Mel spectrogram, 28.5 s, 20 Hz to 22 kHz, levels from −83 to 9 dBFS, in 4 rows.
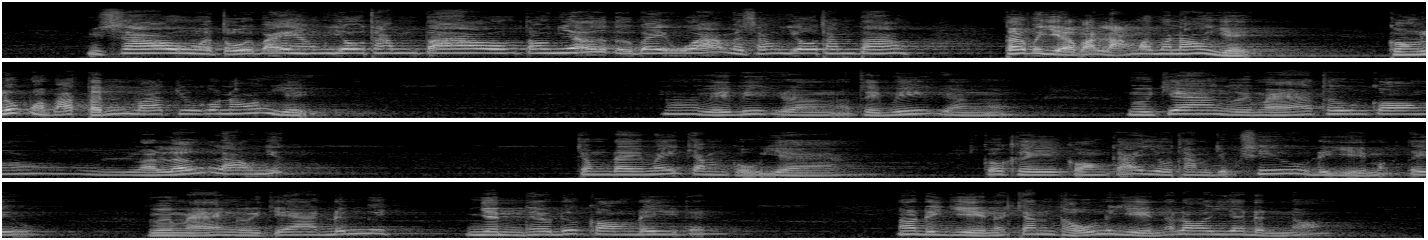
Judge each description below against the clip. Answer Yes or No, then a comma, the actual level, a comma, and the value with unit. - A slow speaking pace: No, average, 210 wpm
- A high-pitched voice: Yes, high, 210 Hz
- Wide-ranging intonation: Yes, wide, 6.1 semitones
